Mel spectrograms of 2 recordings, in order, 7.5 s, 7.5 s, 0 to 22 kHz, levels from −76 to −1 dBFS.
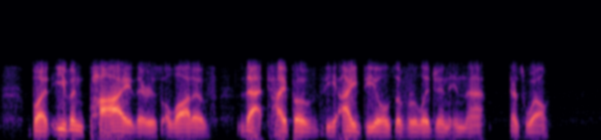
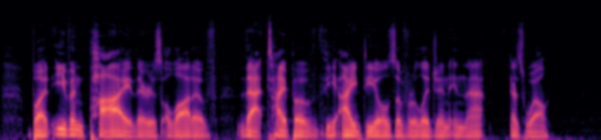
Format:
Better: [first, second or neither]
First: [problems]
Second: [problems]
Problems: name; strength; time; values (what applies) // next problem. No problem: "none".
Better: second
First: phone-call audio; poor line; nothing above 4 kHz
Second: none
